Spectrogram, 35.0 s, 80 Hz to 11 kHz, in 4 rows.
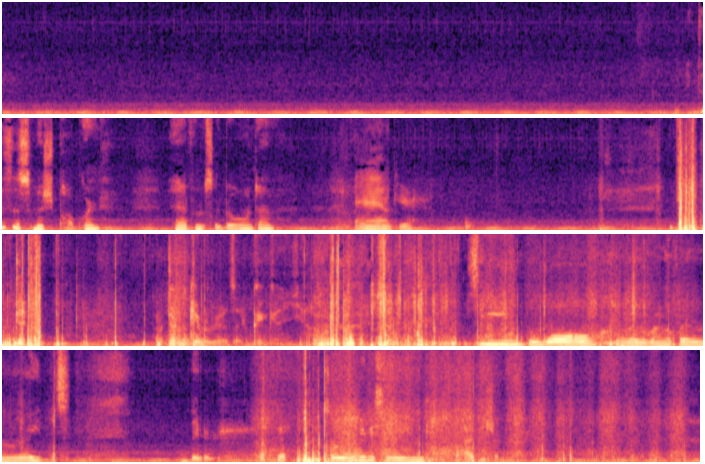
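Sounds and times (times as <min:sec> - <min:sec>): knocks and thumps on carpet: 0:16.2 - 0:16.4.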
